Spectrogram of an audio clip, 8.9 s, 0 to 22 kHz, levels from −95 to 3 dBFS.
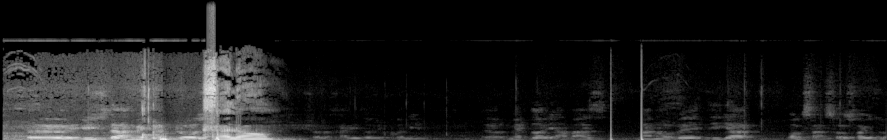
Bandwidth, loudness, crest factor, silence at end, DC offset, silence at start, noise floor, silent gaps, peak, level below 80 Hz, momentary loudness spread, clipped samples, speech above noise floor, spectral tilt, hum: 16 kHz; -15 LUFS; 20 dB; 1.5 s; under 0.1%; 0.05 s; -73 dBFS; none; 0 dBFS; -46 dBFS; 26 LU; under 0.1%; 58 dB; -3.5 dB/octave; none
